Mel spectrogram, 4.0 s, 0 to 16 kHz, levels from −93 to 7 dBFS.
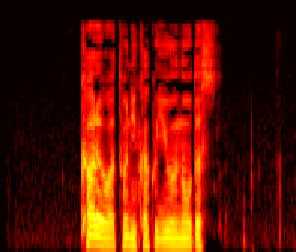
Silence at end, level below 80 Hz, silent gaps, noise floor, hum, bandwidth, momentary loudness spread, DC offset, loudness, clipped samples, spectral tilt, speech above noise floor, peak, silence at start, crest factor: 1.15 s; -62 dBFS; none; -76 dBFS; none; 11.5 kHz; 8 LU; under 0.1%; -21 LUFS; under 0.1%; -6.5 dB/octave; 56 dB; -4 dBFS; 1.1 s; 20 dB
